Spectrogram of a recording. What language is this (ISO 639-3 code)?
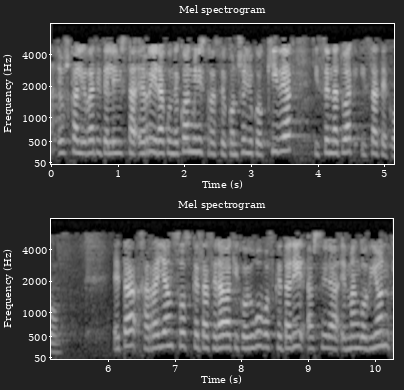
eus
